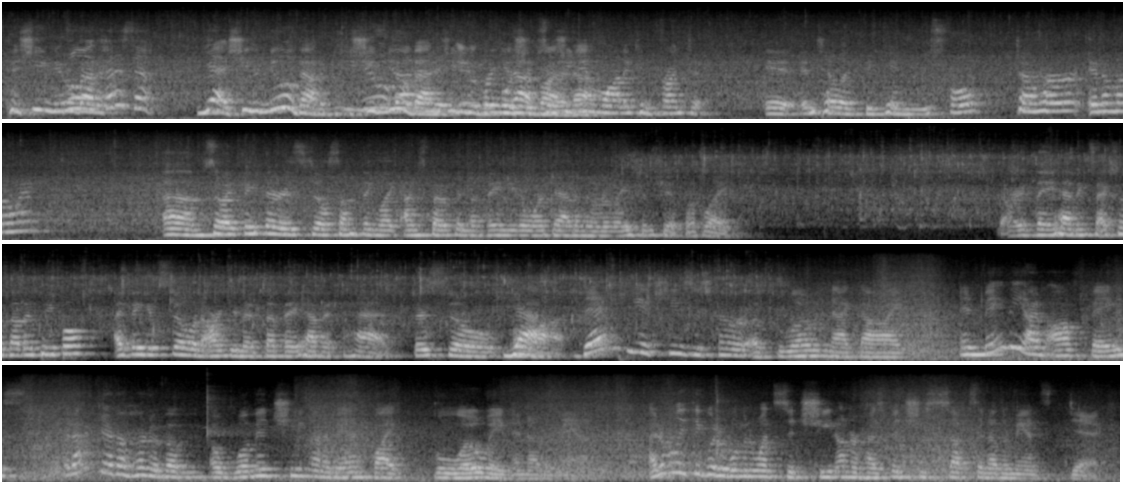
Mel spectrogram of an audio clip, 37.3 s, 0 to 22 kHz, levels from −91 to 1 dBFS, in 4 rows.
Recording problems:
room echo; slight; dies away in 0.6 s
off-mic speech; somewhat distant
rain or running water; noticeable; throughout; 15 dB below the speech

